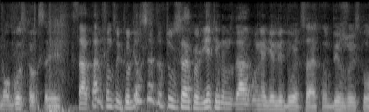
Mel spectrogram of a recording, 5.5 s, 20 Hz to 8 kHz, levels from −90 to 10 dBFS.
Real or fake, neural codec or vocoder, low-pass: fake; codec, 32 kHz, 1.9 kbps, SNAC; 7.2 kHz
